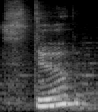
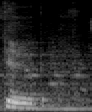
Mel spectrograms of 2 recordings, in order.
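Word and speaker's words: Steube: Reuters can predict that incumbent Republican Greg Stoibe, I think it's pronounced Stube, will win Florida's 17th congressional district over challenger Manny Lopez.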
